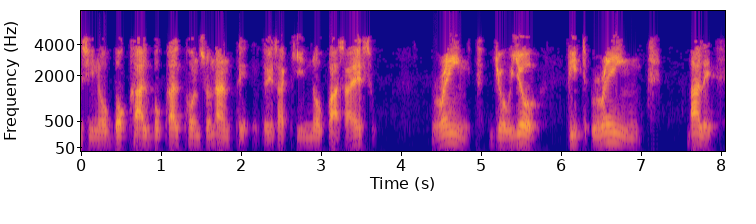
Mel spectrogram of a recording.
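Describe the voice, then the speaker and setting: A man teaching a grammar lesson slowly and patiently, repeating each example and checking that students follow. His voice comes through thin, phone-like audio. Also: mid-range voice. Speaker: English teacher.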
